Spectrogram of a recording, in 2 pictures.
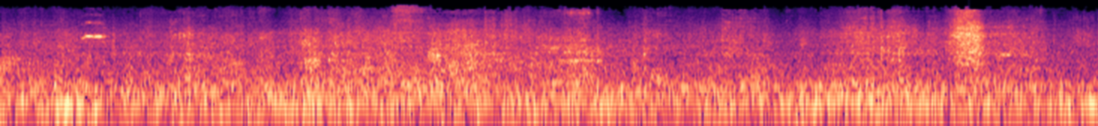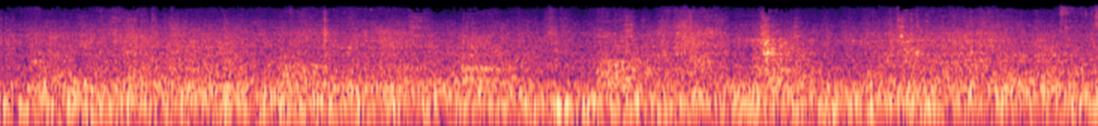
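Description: Container freight train's wagons rolling past close by: a steady rumble and clatter of steel wheels on the rails, with short sharper metallic noises now and then, the strongest a brief screech about ten seconds in.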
